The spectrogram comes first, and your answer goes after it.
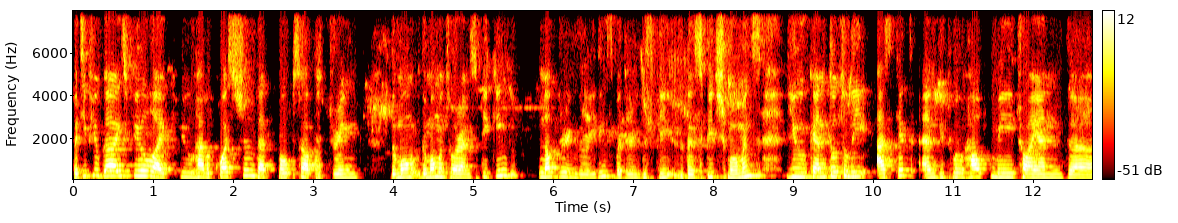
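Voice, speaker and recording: Somewhat breathy, this woman's voice moves at a moderate pace with ordinary pitch variation. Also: medium pitch for a woman. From Tunisia. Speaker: poet and performer. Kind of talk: festival talk.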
